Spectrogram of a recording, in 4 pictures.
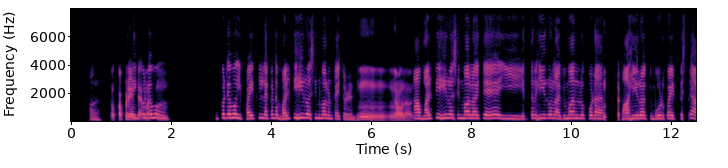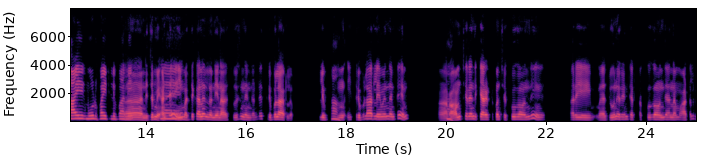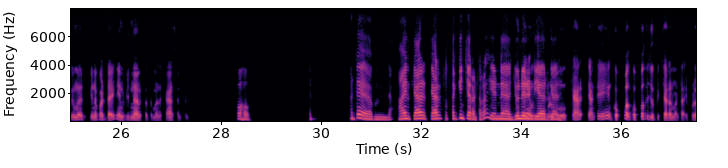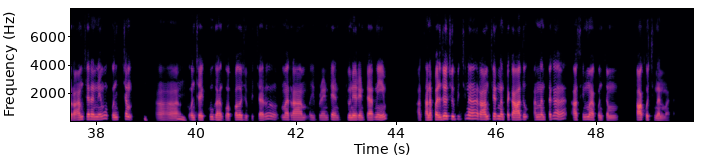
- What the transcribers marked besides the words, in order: in English: "మల్టీ హీరో"; in English: "మల్టీ హీరో"; chuckle; in English: "హీరోకి"; in English: "క్యారెక్టర్"; in English: "జూనియర్"; in English: "ఫ్యాన్స్"; in English: "క్యారె క్యారెక్టర్"; in English: "జూనియర్"; in English: "జూనియర్"
- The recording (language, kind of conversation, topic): Telugu, podcast, ఒక పాట వింటే మీకు ఒక నిర్దిష్ట వ్యక్తి గుర్తుకొస్తారా?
